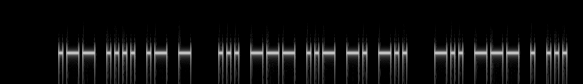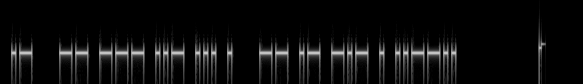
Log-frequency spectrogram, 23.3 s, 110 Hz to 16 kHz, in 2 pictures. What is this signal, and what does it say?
Morse code, heard as a keyed tone, about 15 wpm, 700 Hz. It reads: WHAT SOUND DOES A MOUSE MAKE?
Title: Sentences from Top 1000 Words - Review Part 5 - 15wpm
